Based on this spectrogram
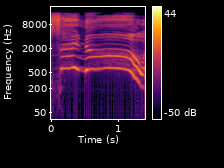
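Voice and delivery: put-on high, loud children's shout; kids shouting. Kids answering the presenter with a loud shout. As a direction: yell it out like a room of kids.

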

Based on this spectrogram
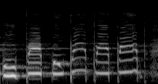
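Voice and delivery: high electronic beeping; phone beeps. Retold or imitated. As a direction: chirp like a smartphone app.

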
